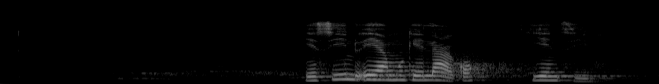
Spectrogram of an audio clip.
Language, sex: South Ndebele, female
